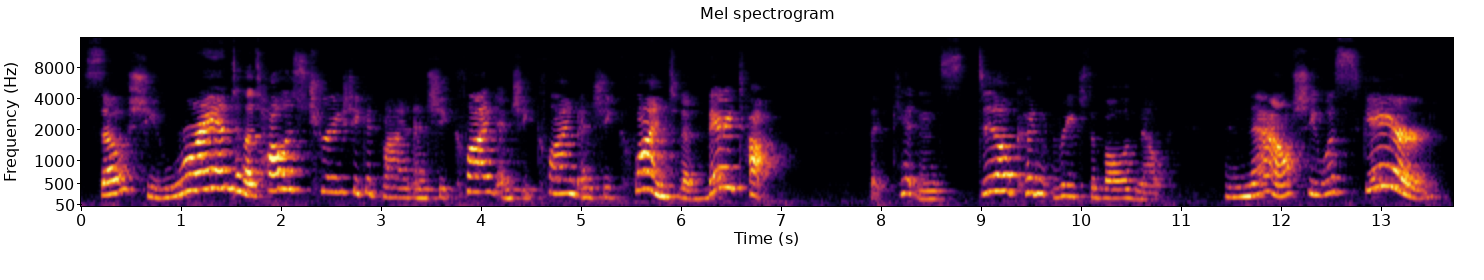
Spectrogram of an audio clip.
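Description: A woman in her thirties hosting storytime for young children, presenting and reading aloud expressively in simple, drawn-out phrasing. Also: high voice. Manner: expressive, simple child-directed delivery with drawn-out key words. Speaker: children's librarian, storytime host. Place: living room at home, indoors. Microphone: camera a few feet away. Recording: roomy sound from camera mic.

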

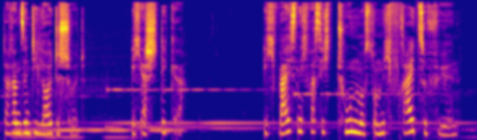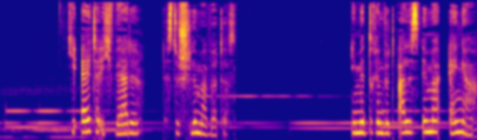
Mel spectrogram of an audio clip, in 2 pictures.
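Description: A woman's voice: sits high, fairly even intonation, unhurried, pauses often, a little mellow. An actress playing a troubled, yearning teenage schoolgirl in an introspective first-person radio drama monologue. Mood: anguished, stifled. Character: troubled, yearning teenage schoolgirl narrating her inner life. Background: music under the voice.

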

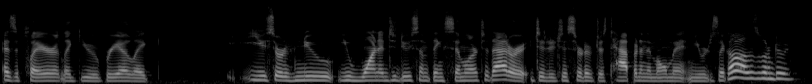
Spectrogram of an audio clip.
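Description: Female host, forties, brisk conversational questioning, dry studio recording. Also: lowish voice, steady tone, no room sound. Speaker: talk show host. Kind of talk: casual interviewing. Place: indoor studio set.

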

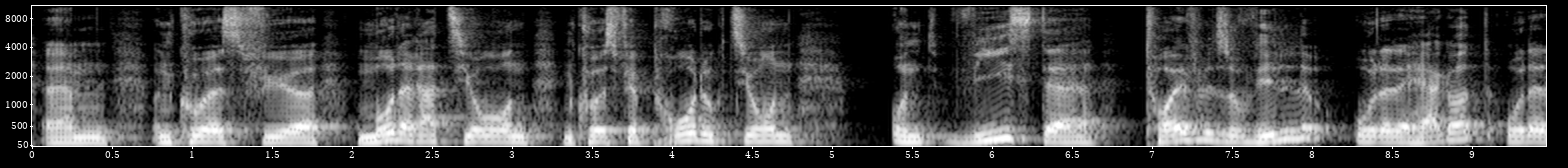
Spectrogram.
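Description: Man, 30s, Lower Bavarian accent, lively to-camera storyteller, mid-range voice, recorded in a living room. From Lower Bavaria, Germany. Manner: chatty, animated, gestures with hands. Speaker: host.

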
